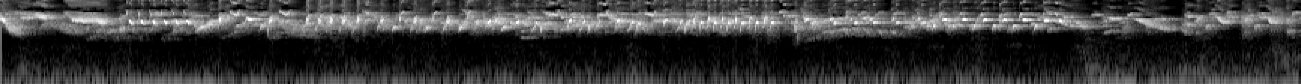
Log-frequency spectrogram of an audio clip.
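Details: Mule goldfinch, European crossed with grey-crowned, pouring out a lively, jumbled song of rapid chirps, twittering trills and sharp high notes without pause.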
